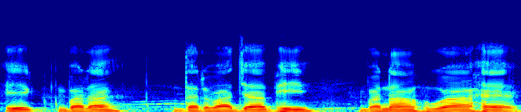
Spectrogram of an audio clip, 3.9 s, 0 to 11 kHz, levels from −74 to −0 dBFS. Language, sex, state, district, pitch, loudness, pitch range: Hindi, male, Bihar, Patna, 130 Hz, -13 LUFS, 120-140 Hz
